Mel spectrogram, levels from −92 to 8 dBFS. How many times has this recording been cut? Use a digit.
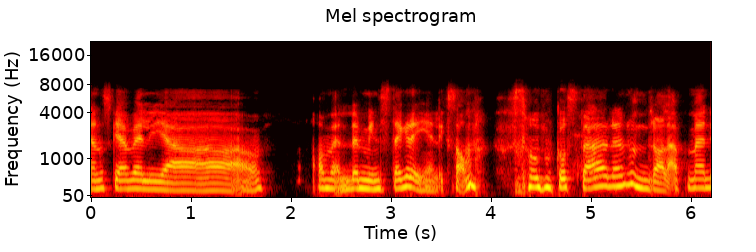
0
